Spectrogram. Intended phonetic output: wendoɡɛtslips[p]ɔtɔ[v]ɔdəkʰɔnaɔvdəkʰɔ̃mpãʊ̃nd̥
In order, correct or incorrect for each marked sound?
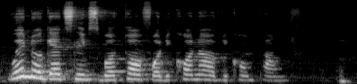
incorrect: b, incorrect: f

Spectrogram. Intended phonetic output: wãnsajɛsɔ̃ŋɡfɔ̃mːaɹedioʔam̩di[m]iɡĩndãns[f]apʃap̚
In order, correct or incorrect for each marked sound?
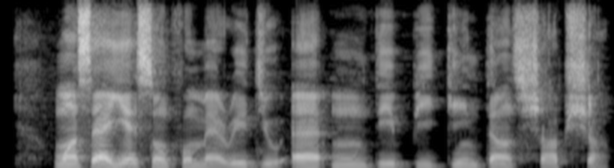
incorrect: b, incorrect: ʃ

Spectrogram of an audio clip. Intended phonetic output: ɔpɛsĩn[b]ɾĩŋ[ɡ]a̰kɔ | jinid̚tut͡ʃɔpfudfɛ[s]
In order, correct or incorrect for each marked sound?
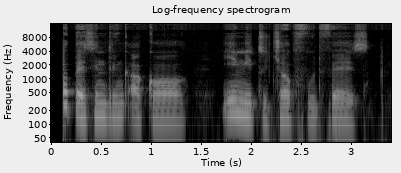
incorrect: d, incorrect: k, correct

